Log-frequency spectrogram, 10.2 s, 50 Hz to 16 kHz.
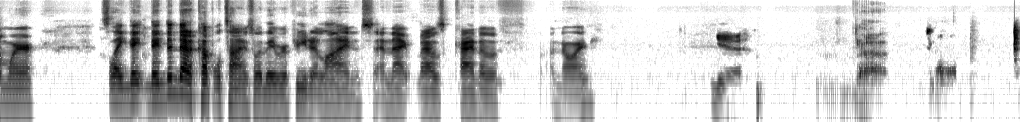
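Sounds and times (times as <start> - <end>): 
speech: 0.0 - 6.0, 7.1 - 7.7, 8.5 - 9.6
mouth noises: 8.3 - 10.1
person burping: 8.5 - 9.6.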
